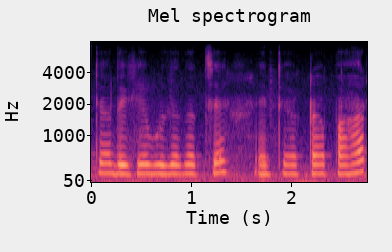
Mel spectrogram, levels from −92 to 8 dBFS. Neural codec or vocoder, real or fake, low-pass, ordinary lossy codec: none; real; 7.2 kHz; none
